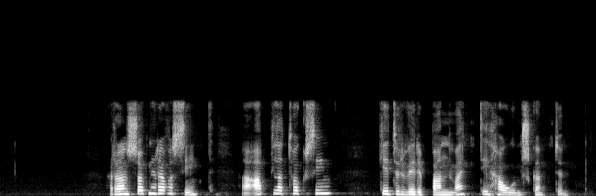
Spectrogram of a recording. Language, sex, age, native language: Icelandic, female, 50-59, Icelandic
